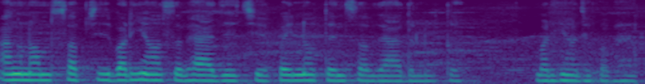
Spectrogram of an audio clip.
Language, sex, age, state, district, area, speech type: Maithili, female, 18-30, Bihar, Saharsa, rural, spontaneous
